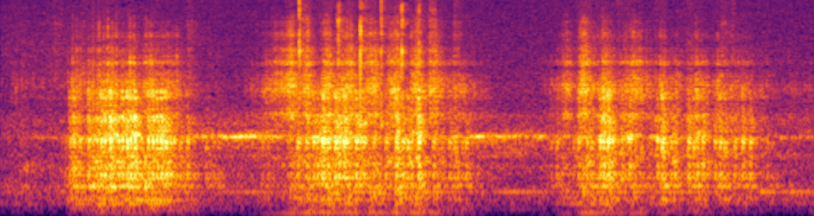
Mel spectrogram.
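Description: A closed-loop stepper motor strains to lift a weight, giving three bursts of buzzing, whirring mechanical drive separated by brief lulls, moderately loud and close with no talking.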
